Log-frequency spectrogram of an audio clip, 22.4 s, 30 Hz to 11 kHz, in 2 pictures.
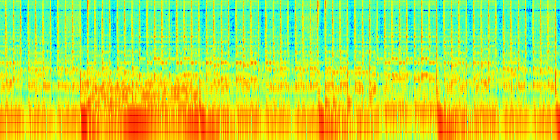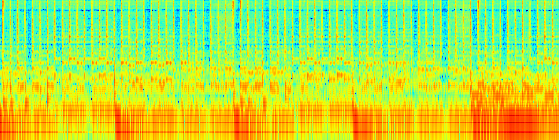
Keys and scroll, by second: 12.5 ctrl+=.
